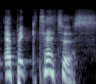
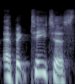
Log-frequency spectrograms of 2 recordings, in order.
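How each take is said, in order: First: Epictetus said ep-ic-TET-us, short e; mispronounced name. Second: Epictetus said ep-ic-TEE-tus, long ee; corrected pronunciation. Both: Real, not acted.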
